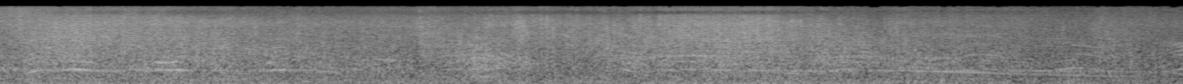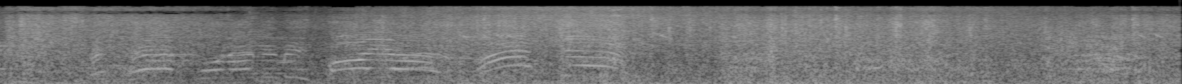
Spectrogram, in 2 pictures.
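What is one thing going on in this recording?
Timber crashes and splinters as ships ram.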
